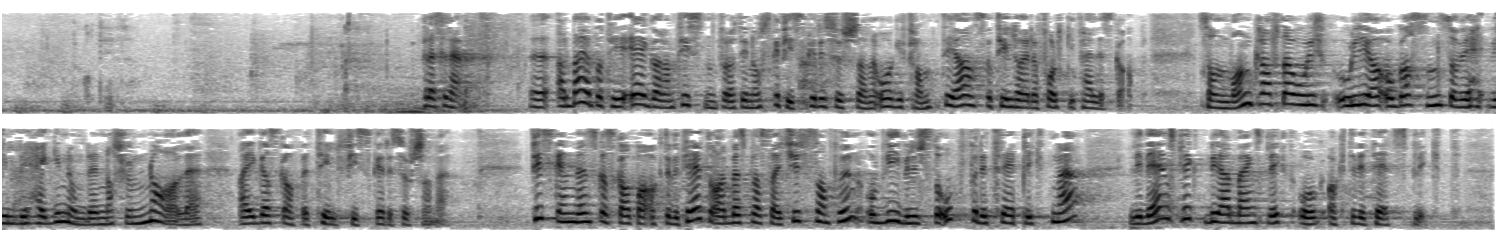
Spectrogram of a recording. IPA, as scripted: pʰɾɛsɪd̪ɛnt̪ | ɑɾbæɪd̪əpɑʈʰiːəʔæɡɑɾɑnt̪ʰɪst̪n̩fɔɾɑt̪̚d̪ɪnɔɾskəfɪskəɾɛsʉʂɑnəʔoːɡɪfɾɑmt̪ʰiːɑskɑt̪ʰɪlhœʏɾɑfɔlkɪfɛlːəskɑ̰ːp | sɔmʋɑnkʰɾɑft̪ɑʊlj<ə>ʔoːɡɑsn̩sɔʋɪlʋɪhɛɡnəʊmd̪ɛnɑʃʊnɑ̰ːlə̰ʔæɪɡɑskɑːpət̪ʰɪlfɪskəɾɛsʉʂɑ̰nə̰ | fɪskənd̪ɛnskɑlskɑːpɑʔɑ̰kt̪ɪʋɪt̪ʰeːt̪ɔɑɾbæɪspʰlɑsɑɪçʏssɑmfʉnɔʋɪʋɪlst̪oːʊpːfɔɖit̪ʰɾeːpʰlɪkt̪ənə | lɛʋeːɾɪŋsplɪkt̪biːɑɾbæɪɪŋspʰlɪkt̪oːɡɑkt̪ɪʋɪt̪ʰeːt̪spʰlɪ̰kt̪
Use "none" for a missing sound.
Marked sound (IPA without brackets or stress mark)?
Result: ɑ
